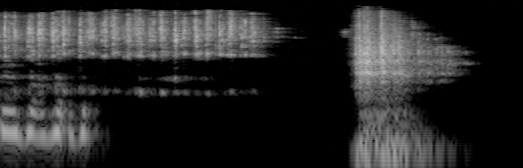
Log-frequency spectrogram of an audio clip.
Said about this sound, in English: What is with these dice? Today. This is not a good dice roll. Oh, there we go. I got two.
